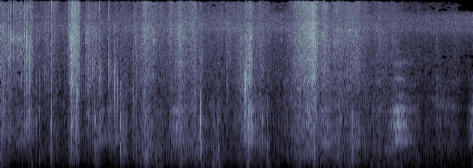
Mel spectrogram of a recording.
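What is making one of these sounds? Leaves and branches rustle and crackle close by as a man pushes through them.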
